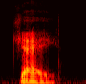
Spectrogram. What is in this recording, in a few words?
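"jay", American English; gcompris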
